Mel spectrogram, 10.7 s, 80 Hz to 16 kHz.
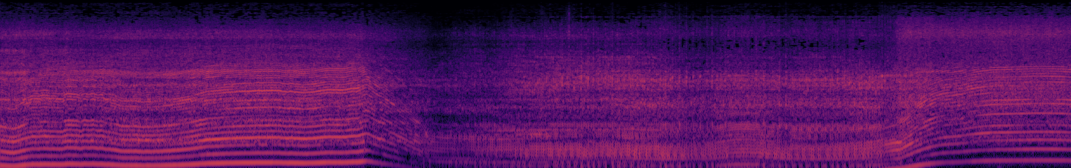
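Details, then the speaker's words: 2020 Stihl MS261, non-M-Tronic carbureted, 20-inch bar, cutting a freshly felled green pine about 1.5 ft round with a straight cut and plunge cut: high steady full-throttle scream dips as the chain bites and recovers cleanly; normal cutting under load. "as you can see it just rips right through that pine it's definitely a lot softer wood nothing eats that pine up"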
